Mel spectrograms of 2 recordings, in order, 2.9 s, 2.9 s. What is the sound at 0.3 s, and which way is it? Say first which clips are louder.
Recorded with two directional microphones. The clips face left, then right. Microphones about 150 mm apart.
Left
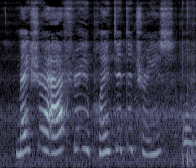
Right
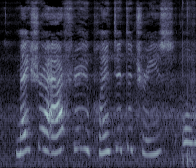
Speech: even; 20° right (ahead or behind).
